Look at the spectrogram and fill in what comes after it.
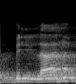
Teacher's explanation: باللہ میں با کو لام سے ملایا, بیچ میں الف لام نہیں پڑھا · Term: ادغام شمسی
